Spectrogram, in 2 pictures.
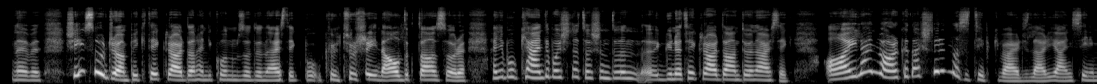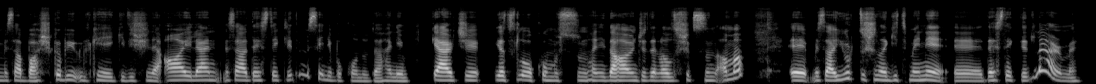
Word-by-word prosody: Evet. 195 Hz, -2 st, -3 dB
Şeyi 435 Hz, -, +2 dB
soracağım 270 Hz, -, +9 dB
peki, 215 Hz, -1 st, -5 dB
tekrardan 215 Hz, -4 st, +4 dB
hani 210 Hz, -1 st, -7 dB
konumuza 205 Hz, -2 st, -6 dB
dönersek, 195 Hz, 0 st, -2 dB
bu 200 Hz, -, -8 dB
kültür 225 Hz, +3 st, -5 dB
şeyini 215 Hz, -3 st, +2 dB
aldıktan 210 Hz, +2 st, +4 dB
sonra, 185 Hz, -3 st, +2 dB, 0.3 s
hani, 315 Hz, +3 st, -3 dB
bu 340 Hz, -1 st, -3 dB
kendi 310 Hz, +1 st, +4 dB
başına 330 Hz, +1 st, -4 dB
taşındığın, 290 Hz, -3 st, -3 dB
ııı, -, -, -5 dB
güne 245 Hz, +2 st, -1 dB
tekrardan 235 Hz, -4 st, +2 dB
dönersek 200 Hz, -8 st, -3 dB, 0.3 s
ailen 270 Hz, -, +6 dB, 0.2 s
ve -, -, +7 dB
arkadaşların 320 Hz, -1 st, +1 dB
nasıl 230 Hz, -, -5 dB
tepki 200 Hz, -4 st, -10 dB
verdiler? 155 Hz, -1 st, -2 dB
Yani 170 Hz, -1 st, -3 dB
senin 185 Hz, +1 st, -7 dB
mesela 180 Hz, -1 st, -4 dB
başka 175 Hz, +7 st, -2 dB
bir 205 Hz, -4 st, -8 dB
ülkeye 180 Hz, 0 st, -8 dB
gidişine 175 Hz, 0 st, -7 dB
ailen, 200 Hz, 0 st, 0 dB
mesela, 190 Hz, -1 st, -2 dB
destekledi 200 Hz, -, -8 dB
mi 430 Hz, -, -11 dB
seni 195 Hz, -6 st, 0 dB
bu 170 Hz, -, -12 dB
konuda? 155 Hz, -2 st, -10 dB
Hani 165 Hz, -2 st, -5 dB, 0.2 s
gerçi 190 Hz, -1 st, +4 dB
yatılı 200 Hz, +1 st, -2 dB
okumuşsun, 185 Hz, -1 st, -4 dB
hani, 180 Hz, 0 st, -7 dB
daha 180 Hz, 0 st, +5 dB
önceden 185 Hz, 0 st, -5 dB
alışıksın 180 Hz, +1 st, -1 dB
ama, 220 Hz, -, 0 dB, 0.5 s
eee, 275 Hz, -2 st, +7 dB
mesela 185 Hz, 0 st, +2 dB
yurt 255 Hz, +6 st, -4 dB
dışına 215 Hz, -3 st, 0 dB
gitmeni, 195 Hz, -1 st, -2 dB
eee, 165 Hz, -2 st, -4 dB
desteklediler 190 Hz, -, -2 dB
mi? 160 Hz, -1 st, -11 dB
200 Hz, 160 wpm, -22 LUFS, 180-230 Hz, 0.5 s, soracağım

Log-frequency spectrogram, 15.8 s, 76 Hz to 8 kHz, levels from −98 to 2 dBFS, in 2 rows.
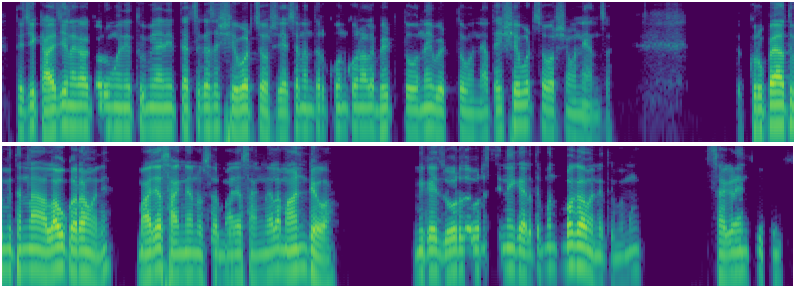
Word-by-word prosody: त्याची 115 Hz, +4 st, -2 dB
काळजी 115 Hz, +5 st, +4 dB
नका 125 Hz, -1 st, +2 dB
करू 125 Hz, 0 st, 0 dB
म्हणे 120 Hz, -1 st, -2 dB
तुम्ही 120 Hz, +1 st, -3 dB
आणि 120 Hz, 0 st, -1 dB
त्याचं 120 Hz, 0 st, -3 dB
कसं 125 Hz, 0 st, -2 dB
शेवटचं 115 Hz, +1 st, +1 dB
वर्ष. 105 Hz, 0 st, -7 dB
याच्यानंतर 115 Hz, +2 st, -4 dB
कोण 120 Hz, 0 st, -6 dB
कोणाला 120 Hz, 0 st, -3 dB
भेटतो, 115 Hz, -1 st, -4 dB
नाही 120 Hz, +2 st, -3 dB
भेटतो 110 Hz, -1 st, -4 dB
म्हणे. 100 Hz, 0 st, -10 dB
आता -, -, -9 dB
हे -, -, -4 dB
शेवटचं 135 Hz, -3 st, -2 dB
वर्ष 110 Hz, -1 st, -4 dB
म्हणे 95 Hz, -3 st, -8 dB
यांचं. 90 Hz, 0 st, -15 dB, 1.3 s
तर -, -, -20 dB
कृपया 130 Hz, +3 st, +7 dB
तुम्ही 130 Hz, -1 st, -2 dB
त्यांना 130 Hz, -1 st, +2 dB
अलाऊ 130 Hz, +4 st, +8 dB
करा 125 Hz, -1 st, +5 dB
म्हणे. 115 Hz, +3 st, -4 dB, 0.3 s
माझ्या 115 Hz, +5 st, +5 dB
सांगण्यानुसार, 115 Hz, -2 st, -2 dB
माझ्या 110 Hz, +1 st, -3 dB
सांगण्याला 110 Hz, +4 st, -3 dB
मान 130 Hz, +2 st, +2 dB
ठेवा. 95 Hz, -8 st, +3 dB, 0.8 s
मी 120 Hz, -, -3 dB
काही 125 Hz, +1 st, +2 dB
जोर 120 Hz, +3 st, +1 dB
जबरदस्ती 130 Hz, +1 st, -5 dB
नाही 135 Hz, -1 st, -1 dB
करत, 120 Hz, 0 st, 0 dB
पण 140 Hz, 0 st, -7 dB
बघा 150 Hz, -1 st, +6 dB
म्हणे 110 Hz, -5 st, -2 dB
तुम्ही 100 Hz, +3 st, -14 dB
मग 130 Hz, -, -11 dB, 0.8 s
सगळ्यांचीच 115 Hz, 0 st, -4 dB
120 Hz, 185 wpm, -23 LUFS, 110-125 Hz, 1.3 s, अलाऊ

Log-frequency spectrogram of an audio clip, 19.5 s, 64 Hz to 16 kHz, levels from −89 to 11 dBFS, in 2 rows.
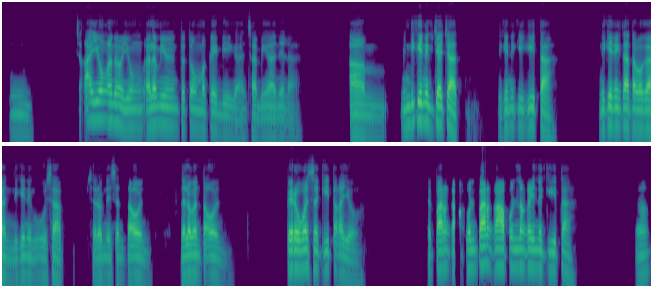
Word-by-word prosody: Mm. 95 Hz, -3 st, -15 dB, 0.6 s
Tsaka -, -, -1 dB
'yong 160 Hz, 0 st, +1 dB
ano 145 Hz, -2 st, +1 dB
'yong 120 Hz, 0 st, -6 dB
alam 125 Hz, +3 st, +2 dB
mo -, -, -3 dB
yung 130 Hz, -1 st, -5 dB
totoong 115 Hz, 0 st, -5 dB
magkaibigan. 95 Hz, -7 st, -7 dB
Sabi 85 Hz, +1 st, -7 dB
nga 85 Hz, 0 st, -4 dB
nila, 80 Hz, -4 st, -13 dB, 0.8 s
um, 95 Hz, -2 st, -2 dB, 0.2 s
hindi 130 Hz, +4 st, -3 dB
kayo 155 Hz, 0 st, +6 dB
nagcha-chat, 135 Hz, 0 st, +4 dB, 0.6 s
hindi 95 Hz, -, -16 dB
kayo 120 Hz, +1 st, -4 dB
nagkikita, 120 Hz, -2 st, 0 dB, 0.8 s
hindi 115 Hz, -, -5 dB
kayo 130 Hz, -, +3 dB
nagtatawagan, 120 Hz, -3 st, +3 dB
hindi 95 Hz, +1 st, -12 dB
kayo 110 Hz, -1 st, -4 dB
nag-uusap 100 Hz, -1 st, -4 dB, 0.4 s
sa -, -, -15 dB
loob 100 Hz, +1 st, -3 dB
ng 100 Hz, -2 st, -8 dB
isang 100 Hz, +1 st, -8 dB
taon, 105 Hz, -5 st, +1 dB, 0.5 s
dalawang 110 Hz, 0 st, +2 dB
taon. 105 Hz, -2 st, -1 dB, 1.0 s
Pero 135 Hz, 0 st, +6 dB
once 140 Hz, 0 st, +2 dB
nagkita 130 Hz, -1 st, -3 dB
kayo, 90 Hz, -5 st, -8 dB, 1.0 s
eh, -, -, -10 dB
parang 130 Hz, +1 st, +5 dB
kahapon 135 Hz, 0 st, -2 dB
parang 155 Hz, 0 st, +8 dB
kahapon 145 Hz, 0 st, +5 dB
lang 140 Hz, -1 st, +2 dB
kayo 140 Hz, 0 st, +2 dB
nagkita, 125 Hz, -2 st, -3 dB, 1.0 s
'no? 110 Hz, +3 st, -8 dB
115 Hz, 140 wpm, -25 LUFS, 100-130 Hz, 1.0 s, parang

